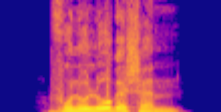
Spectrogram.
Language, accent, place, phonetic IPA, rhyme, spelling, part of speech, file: German, Germany, Berlin, [fonoˈloːɡɪʃm̩], -oːɡɪʃm̩, phonologischem, adjective, De-phonologischem.ogg
- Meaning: strong dative masculine/neuter singular of phonologisch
